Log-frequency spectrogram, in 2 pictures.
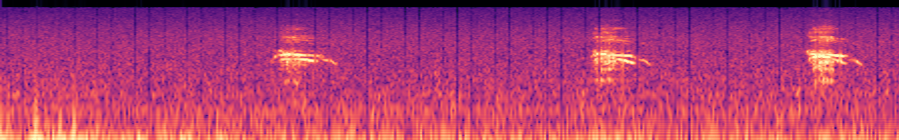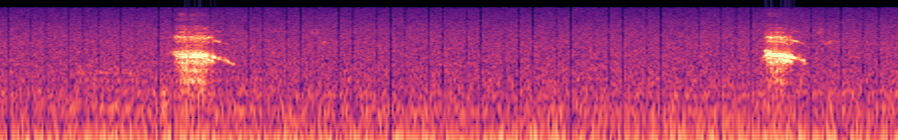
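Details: Grown griffon vulture chick, still a squeaker, producing five brief, sharp squeaks at irregular gaps of one to three seconds, quieter and more scattered, with soft background noise.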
